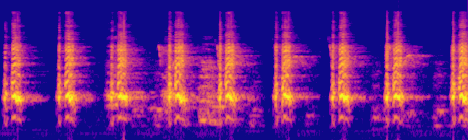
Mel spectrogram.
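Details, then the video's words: Green junglefowl giving about nine rasping kek notes of its ngekek call, quick and slightly uneven in spacing, with nothing else notable heard. "SUARA AYAM HUTAN NGEKEK SUPER MERDU"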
